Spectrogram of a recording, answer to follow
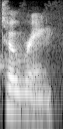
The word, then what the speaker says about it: Toering: to say it so I never even saw tow ring okay that's so encour that really is just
